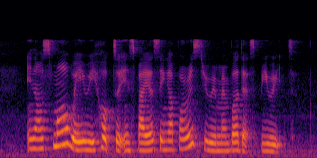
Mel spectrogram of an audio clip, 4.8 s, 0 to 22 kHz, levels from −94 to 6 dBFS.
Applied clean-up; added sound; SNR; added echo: none; none; none; none.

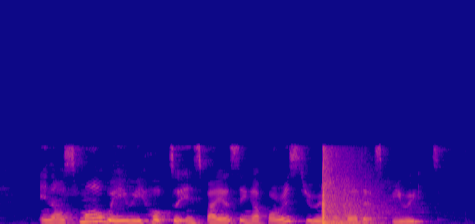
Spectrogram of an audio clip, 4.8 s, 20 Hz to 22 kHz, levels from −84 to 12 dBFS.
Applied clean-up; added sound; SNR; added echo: classical method log-MMSE.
